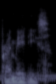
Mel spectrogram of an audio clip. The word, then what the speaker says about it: primates: is mammalia so all mammals an order is prime 80s this looks like primates but it's pronounced primates and um other people don't want to hear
